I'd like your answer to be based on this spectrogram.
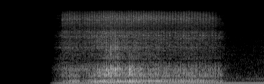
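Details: An adult man snores during sleep, loud enough to wake his wife, in a report on sleep apnea.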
